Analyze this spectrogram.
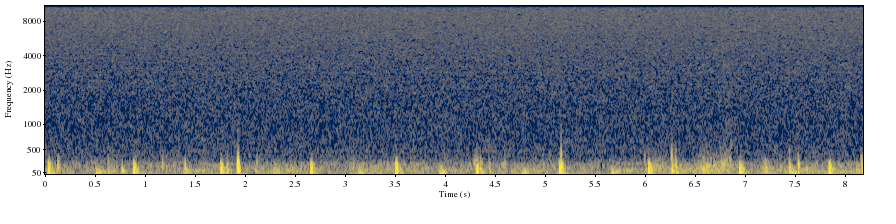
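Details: Female heartbeat recording: soft, low, regular heartbeat thumps against faint background hiss; normal heartbeat.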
